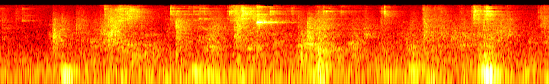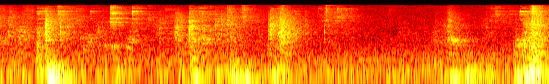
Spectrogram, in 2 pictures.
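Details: Two dogs wrestling indoors in the morning: bursts of breathy huffs, snorts and short growly grunts at irregular intervals, with scuffling and thumps of bodies on the floor.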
